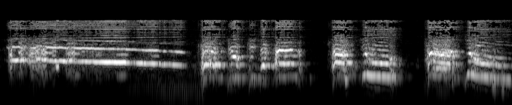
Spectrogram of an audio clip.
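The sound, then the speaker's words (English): A voice imitates a rooster's crow as Peter Pan's taunting victory cry from the shore: a long, high, wavering opening call followed by three more loud, bending crows with short pauses between them. “And from the shore came Peter Pan's taunting cry of victory.”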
